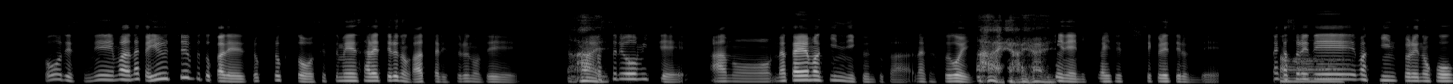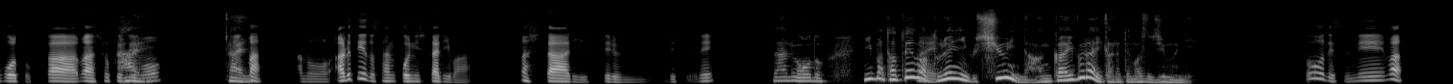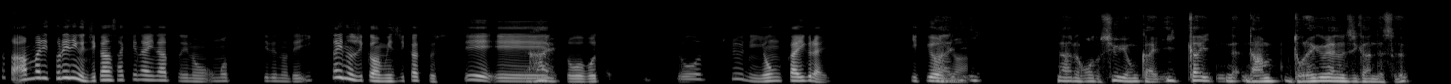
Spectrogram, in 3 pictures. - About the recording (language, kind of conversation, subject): Japanese, advice, トレーニングの効果が出ず停滞して落ち込んでいるとき、どうすればよいですか？
- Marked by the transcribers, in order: other background noise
